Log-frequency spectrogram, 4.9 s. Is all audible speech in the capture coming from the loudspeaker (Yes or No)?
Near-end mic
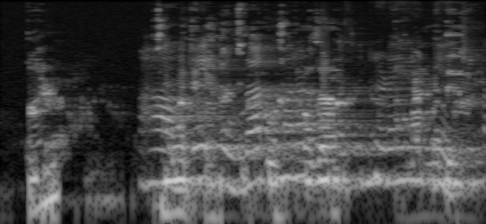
No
